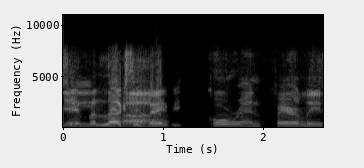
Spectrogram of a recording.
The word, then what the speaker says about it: Biloxi: Biloxi. Yeah, Biloxi, baby.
